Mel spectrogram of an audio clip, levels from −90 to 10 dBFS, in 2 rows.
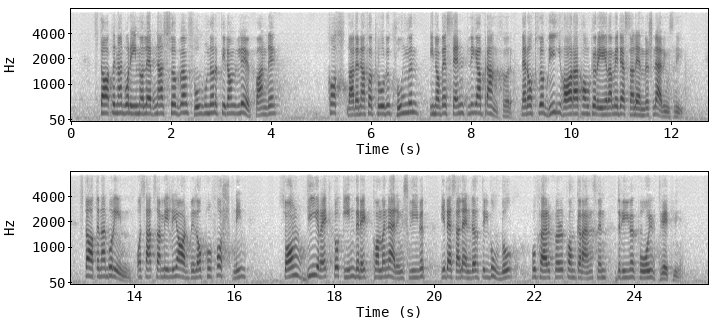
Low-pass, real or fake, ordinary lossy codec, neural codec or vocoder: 7.2 kHz; fake; none; codec, 16 kHz, 1 kbps, FunCodec, trained on LibriTTS, 50 frames a second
